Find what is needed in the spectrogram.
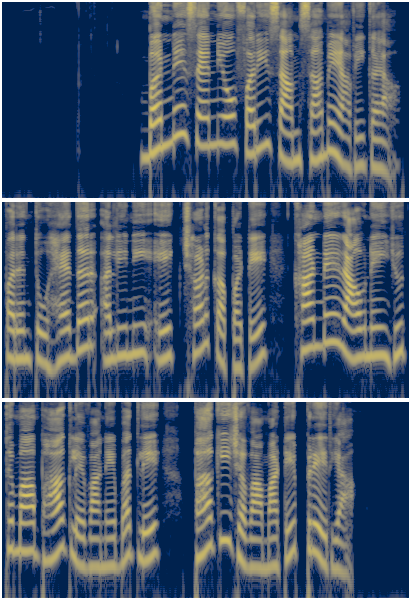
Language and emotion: Gujarati, neutral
